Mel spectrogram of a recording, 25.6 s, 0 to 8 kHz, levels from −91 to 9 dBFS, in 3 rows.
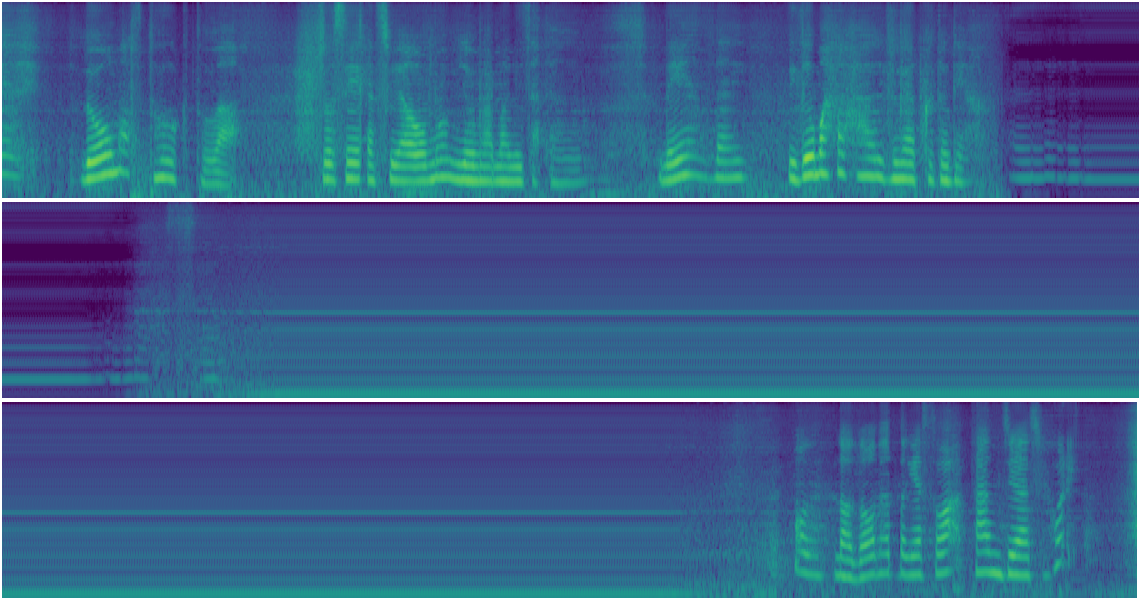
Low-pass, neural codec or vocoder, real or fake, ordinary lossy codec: none; codec, 16 kHz, about 1 kbps, DyCAST, with the encoder's durations; fake; none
